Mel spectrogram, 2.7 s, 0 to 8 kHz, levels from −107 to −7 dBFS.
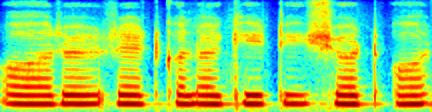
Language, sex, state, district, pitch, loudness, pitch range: Hindi, female, Madhya Pradesh, Bhopal, 230 Hz, -12 LUFS, 230-235 Hz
